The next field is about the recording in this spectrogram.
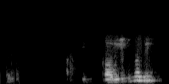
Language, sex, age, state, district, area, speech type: Odia, male, 45-60, Odisha, Koraput, urban, conversation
